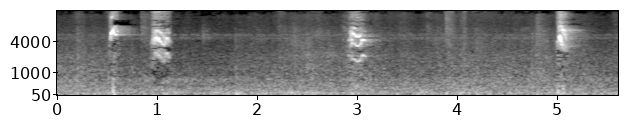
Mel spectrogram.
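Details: A female Double-collared seedeater calls to stimulate male singing: five short, high sharp chips, two close together, then others spaced one to two seconds apart, with a quiet background.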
